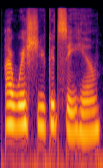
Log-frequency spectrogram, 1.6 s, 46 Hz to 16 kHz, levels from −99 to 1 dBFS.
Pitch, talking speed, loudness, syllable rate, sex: 190 Hz, 230 wpm, -16 LUFS, 4.3 syllables/s, female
